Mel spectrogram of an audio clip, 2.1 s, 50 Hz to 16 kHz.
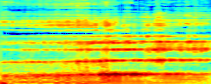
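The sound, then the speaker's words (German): A single long, loud burp rumbles steadily for about two seconds, deep and throaty with a rough, vibrating tone, with no talking. “der rülps rekord in der Disziplin Lautstärke ist mit 109,9 Dezibel im Guinness-Buch der Rekorde vermerkt”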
